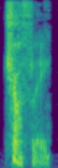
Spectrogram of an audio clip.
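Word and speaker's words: Chumsfanleigh: Roland Duchum's family pronounced chuffly.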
